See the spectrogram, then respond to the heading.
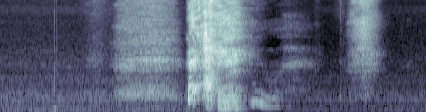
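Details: A drawn-in breath builds into one forceful, explosive sneeze followed by a brief sniff; sneezing with flu.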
